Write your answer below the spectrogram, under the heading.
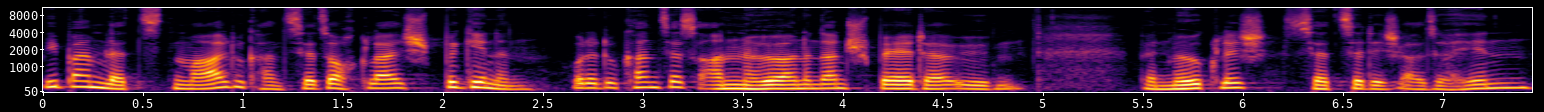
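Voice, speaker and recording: A woman's very deep, low voice in a calm, soothing tone with ordinary pitch variation, on a very clean recording with a silent background. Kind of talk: guided meditation. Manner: slow, calm and soothing, with long pauses between short instructions; gentle, unhurried, repetitive breath-paced cues.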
